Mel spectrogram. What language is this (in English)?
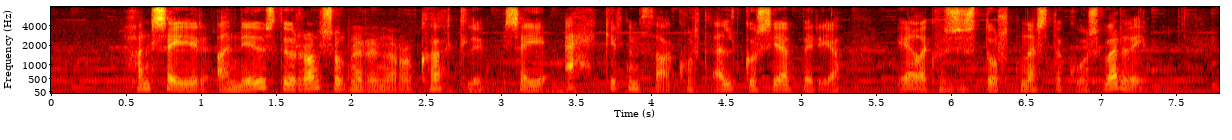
Icelandic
